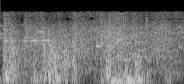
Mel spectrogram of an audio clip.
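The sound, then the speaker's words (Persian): Glass in a jewelry shop door being smashed: a loud, harsh crash of shattering glass, followed by continuous crunching and tinkling debris that stays dense and loud through the whole short burst. “داوود میزنه شیشه در جواهر فروشی رو میشکنه”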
